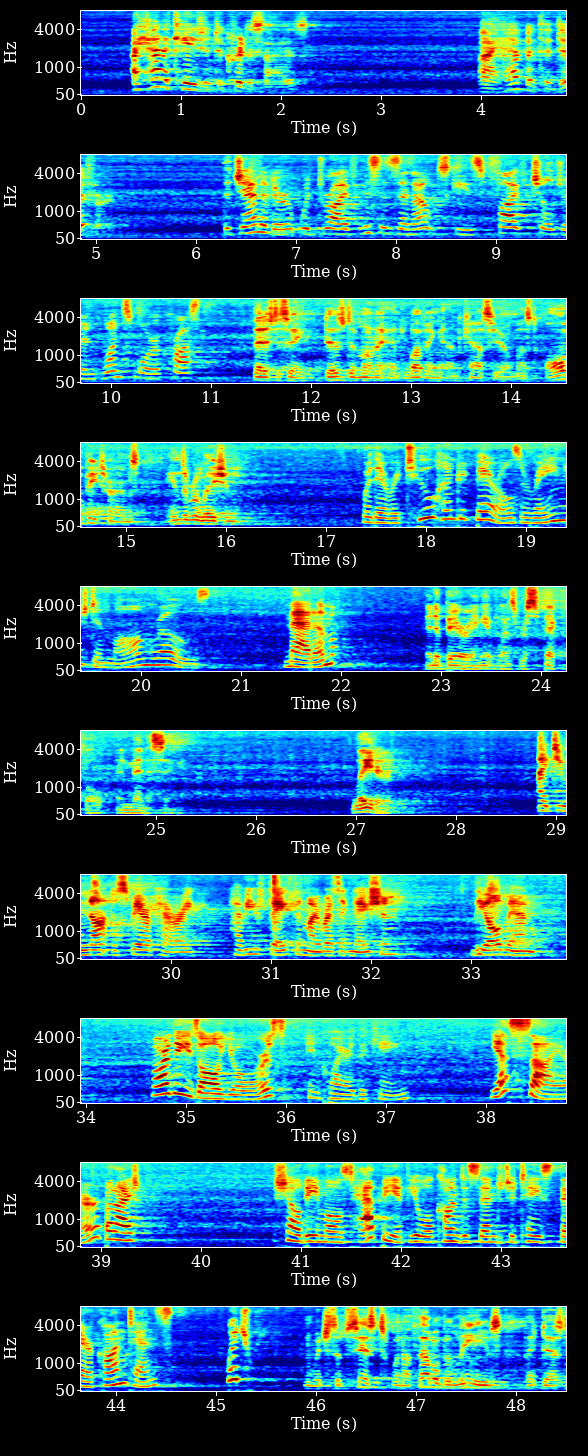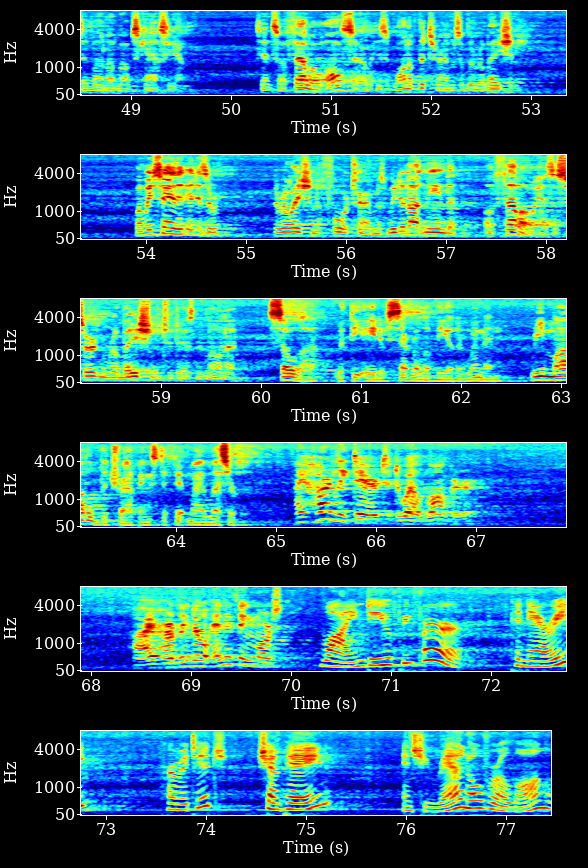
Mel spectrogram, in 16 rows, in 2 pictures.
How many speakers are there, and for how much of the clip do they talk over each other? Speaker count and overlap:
six, no overlap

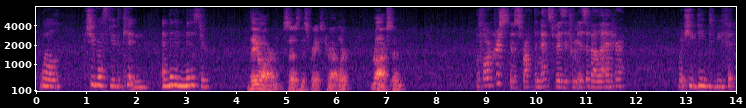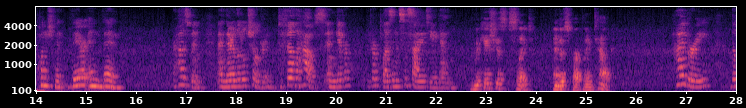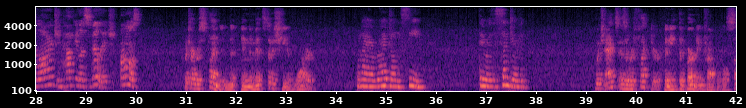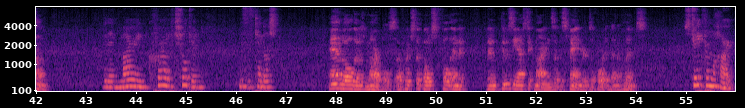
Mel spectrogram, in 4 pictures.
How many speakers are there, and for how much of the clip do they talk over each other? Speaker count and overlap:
three, no overlap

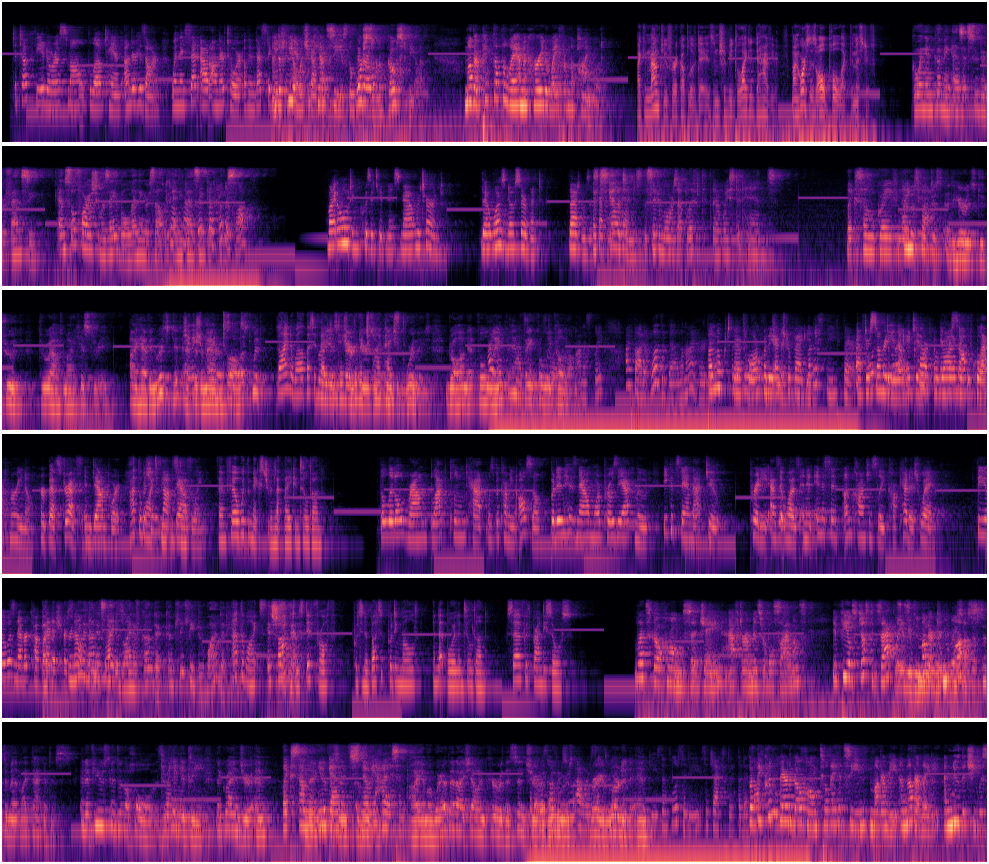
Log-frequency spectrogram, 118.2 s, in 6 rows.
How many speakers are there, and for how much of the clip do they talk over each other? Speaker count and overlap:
nine, about 27%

